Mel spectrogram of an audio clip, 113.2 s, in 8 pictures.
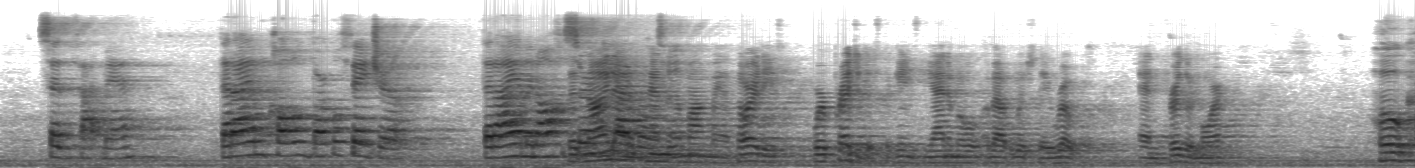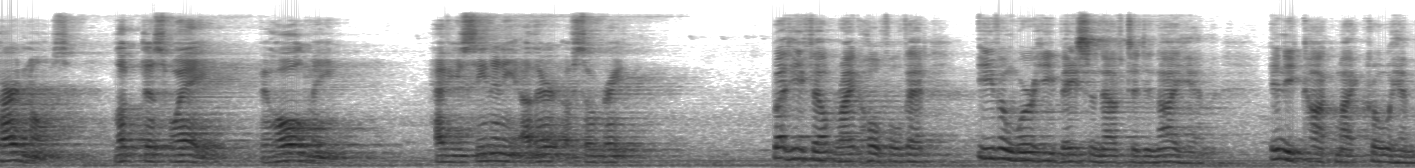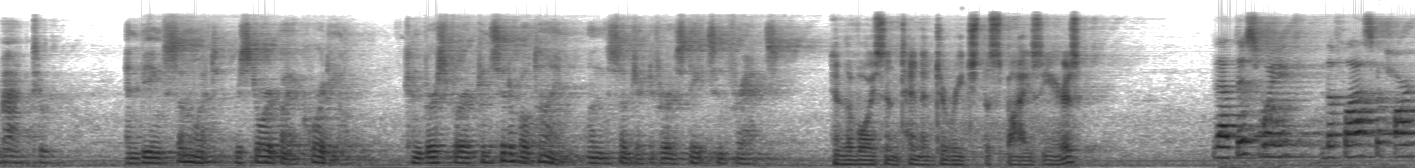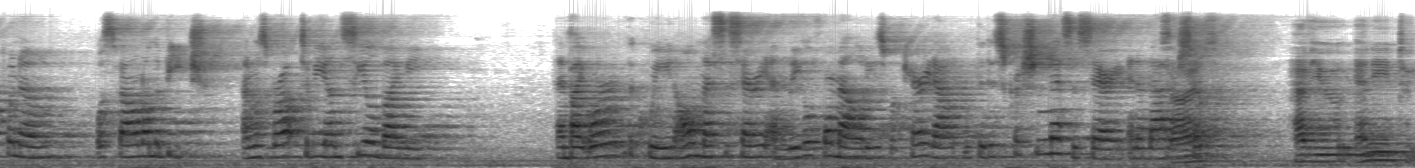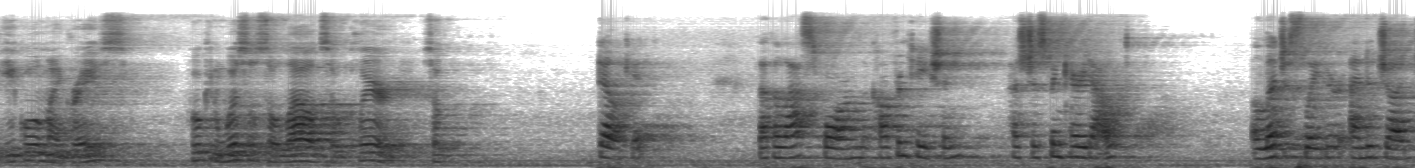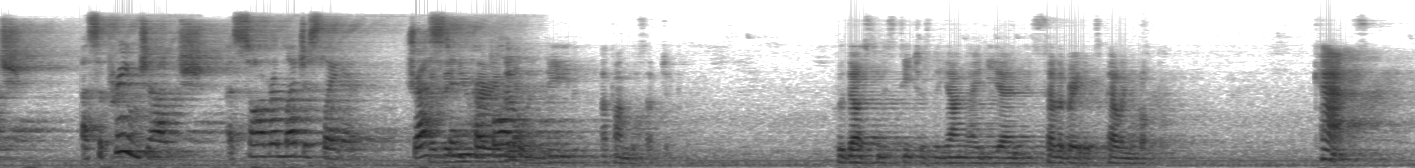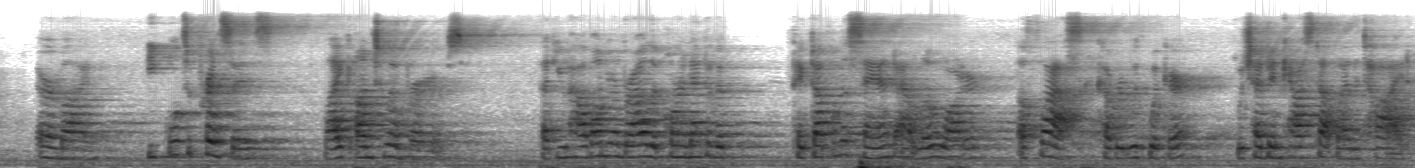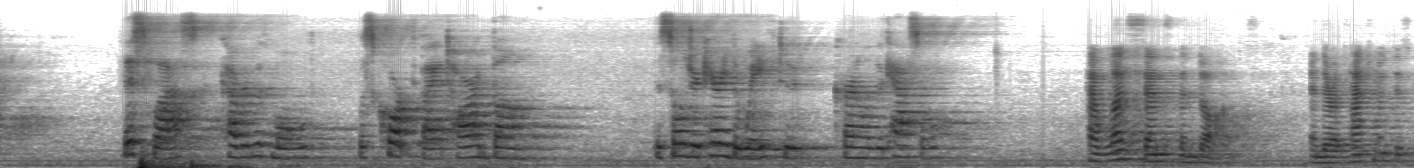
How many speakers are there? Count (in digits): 6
